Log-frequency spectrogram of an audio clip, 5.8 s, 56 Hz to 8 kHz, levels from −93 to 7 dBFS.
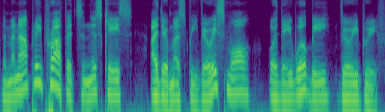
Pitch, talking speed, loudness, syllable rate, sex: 115 Hz, 175 wpm, -19 LUFS, 4.7 syllables/s, male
